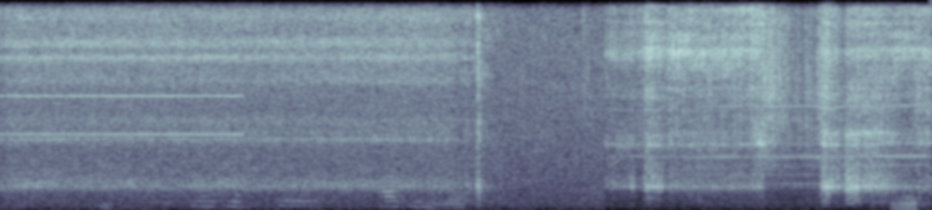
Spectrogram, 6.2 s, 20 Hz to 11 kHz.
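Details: Osstem OneGuide template-guided implant surgery for missing maxillary molars (#15–17, #25–27), live surgery from 2017: high-pitched whine of a dental drill with hiss and scattered clinical room sounds; drilling through dense cortical bone.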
